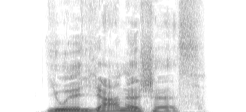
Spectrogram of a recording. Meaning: strong/mixed nominative/accusative neuter singular of julianisch
- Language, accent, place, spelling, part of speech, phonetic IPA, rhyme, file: German, Germany, Berlin, julianisches, adjective, [juˈli̯aːnɪʃəs], -aːnɪʃəs, De-julianisches.ogg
